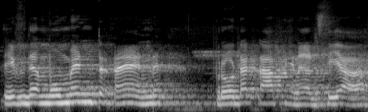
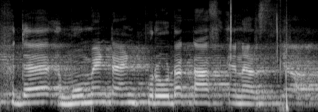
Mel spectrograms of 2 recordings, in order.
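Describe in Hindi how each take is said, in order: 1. यह वाक्यांश धीरे बोला गया है। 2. यह वाक्यांश जल्दी बोला गया है। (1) "अब हम धीरे बोलेंगे।" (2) "पूरे चैप्टर में जल्दी बोल देते हैं ना।"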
